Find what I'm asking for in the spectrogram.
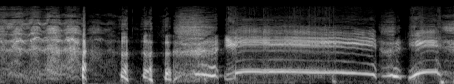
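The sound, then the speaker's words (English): A person imitates a pig's squeal, loud: a few short, choppy squeals, then a long, strained, high-pitched squeal held for over a second, ending in a final shorter squeal. “Squeal like a pig.”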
